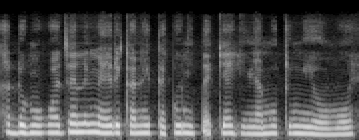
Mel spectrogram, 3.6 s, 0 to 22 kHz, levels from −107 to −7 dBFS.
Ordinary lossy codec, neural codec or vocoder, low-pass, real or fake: Opus, 64 kbps; codec, 32 kHz, 1.9 kbps, SNAC; 14.4 kHz; fake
